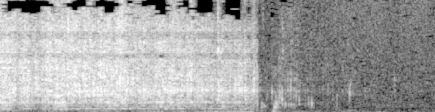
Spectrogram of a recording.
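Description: Iced coffee sucked up through a plastic straw: a loud, noisy slurp that cuts off just over a second in.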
